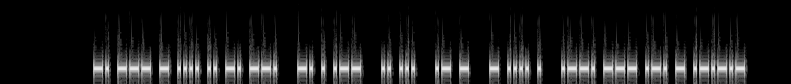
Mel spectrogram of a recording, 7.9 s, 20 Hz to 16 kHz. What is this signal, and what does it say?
Morse code, heard as a keyed tone, about 40 wpm, 700 Hz. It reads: NOTHING NEW IS AT THE PORT.
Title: Sentences from Top 1000 Words - Review Part 1 - 40wpm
